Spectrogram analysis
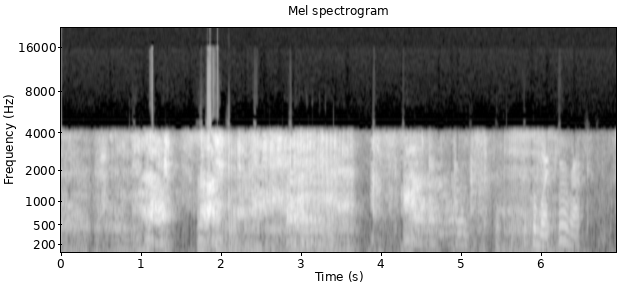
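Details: Playful growling from two dogs, Peanut and Daisy, as they wrestle: harsh rumbles in uneven bursts, then a series of short wavering whine-like notes at the end, while a person calls to the dogs.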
